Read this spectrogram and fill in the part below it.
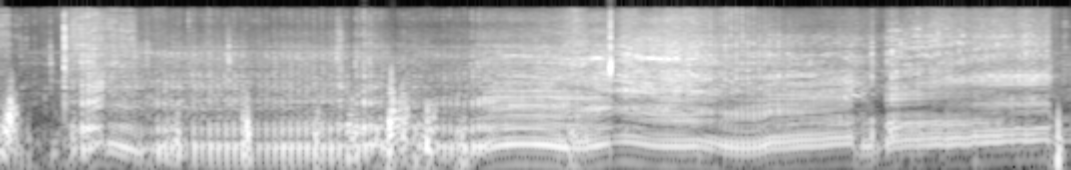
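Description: A motorcycle revs loudly and close by while being ridden in wheelies on a rural road in Idaho. The engine note surges and drops repeatedly over clattering mechanical noise.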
